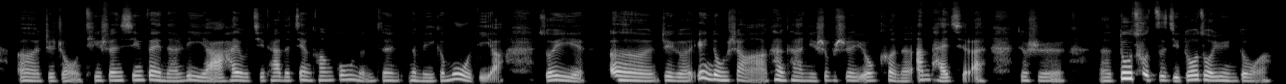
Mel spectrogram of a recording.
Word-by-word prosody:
呃， 170 -1 -1
这 170 +1 -6
种 160 - -5
提 185 - -5
升 185 +1 0
心 205 +2 -1
肺 205 -2 +3
能 165 -2 -3
力 195 -3 -1
啊， - - +3
还 185 - +1
有 180 -2 +2
其 170 - -8
他 185 +1 -1
的 180 - -3
健 185 +2 -2
康 195 +1 -4
功 215 +1 -2
能 170 -2 -6
的 180 0 -3
那 185 - -1
么 165 - -5
一 155 - -5
个 180 - -3
目 225 -1 +3
的 - - -6
啊， - - -1 0.4
所 185 - +2
以， 180 -7 +1 0.2
呃， 180 -5 +4
这 190 -1 -1
个 165 0 -1
运 295 -3 +4
动 215 -4 +4
上 200 0 -3
啊， - - -4
看 200 +2 +1
看 185 -2 -4
你 170 - -5
是 180 +4 -4
不 185 - -12
是 180 0 -1
有 175 - +1
可 180 +1 -2
能 150 0 -4
安 215 +1 +1
排 160 -6 +1
起 165 - -4
来？ 160 - -2 0.3
就 180 - -4
是， 175 -1 -5 0.3
呃， 165 0 -4
督 275 +9 +10
促 - - +4
自 195 -2 -3
己 165 -3 0
多 210 +4 +5
做 205 -3 +4
运 180 -2 -2
动 165 -1 -1
啊。 175 - -8
180 Hz, 285 characters per minute, -23 LUFS, 170-195 Hz, 0.4 s, 督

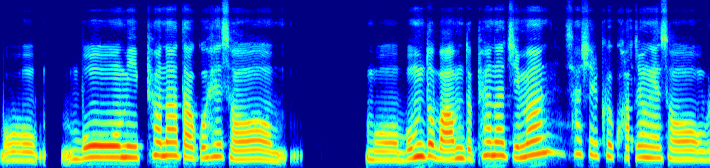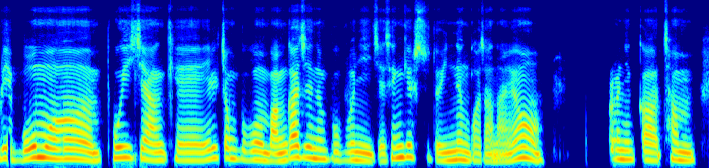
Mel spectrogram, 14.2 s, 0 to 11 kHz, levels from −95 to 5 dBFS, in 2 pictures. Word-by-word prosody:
뭐 165 -8 -3 0.2
몸이 220 +2 +6
편하다고 245 -5 +2
해서 180 -6 +1 0.9
뭐 170 -3 -2
몸도 235 +8 +5
마음도 190 +1 +3
편하지만 260 +4 +3
사실 275 -2 -6
그 240 -2 -3
과정에서 205 -2 -3 0.3
우리 185 +4 -6
몸은 185 -3 0
보이지 210 -2 -4
않게 160 -1 -5
일정 195 0 -6
부분 170 -2 -4
망가지는 190 +5 -2
부분이 160 -2 -5
이제 140 +1 -8
생길 220 +6 -2
수도 195 -7 -11
있는 160 +1 -2
거잖아요. 155 +4 -5 0.6
그러니까 175 -3 -5
참 160 -4 -5
190 Hz, 265 characters per minute, -23 LUFS, 165-220 Hz, 0.9 s, 몸이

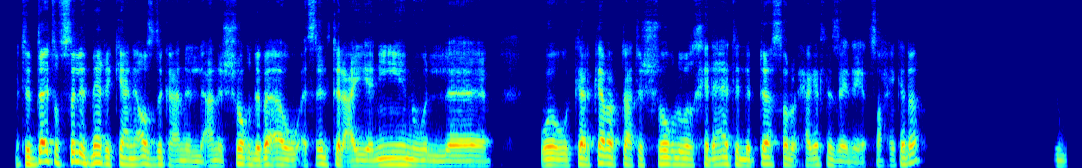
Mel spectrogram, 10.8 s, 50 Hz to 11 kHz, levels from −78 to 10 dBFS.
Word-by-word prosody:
بتبدئي 135 +8 +6
تفصِلي 170 0 0
دماغِك 150 -2 +1
يعني 125 -2 0
قصدِك 130 -2 -2
عن 100 0 -5
ال 95 -1 -7
عن 105 +1 -6
الشغل 120 +3 +1
بقى 115 -2 +3
وأسئلة 130 +4 -4
العيّانين 115 +4 +1
وال 100 -2 0 0.5
و 115 - +1
والكركبة 120 +6 +3
بتاعة - - -3
الشغل، 130 +2 -1
والخناقات 125 +2 -2
اللي 225 - 0
بتحصَل 135 -10 0
والحاجات 120 +2 -4
اللي 120 - -5
زي 100 -4 -3
ديّة، 85 -1 -9
صح - - -13
كده؟ - - -3 1.3
إمم. 100 -1 -13
120 Hz, 150 wpm, -22 LUFS, 105-135 Hz, 1.3 s, بتبدئي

